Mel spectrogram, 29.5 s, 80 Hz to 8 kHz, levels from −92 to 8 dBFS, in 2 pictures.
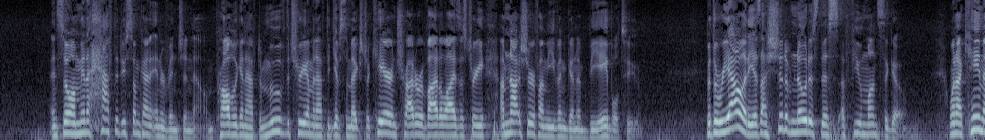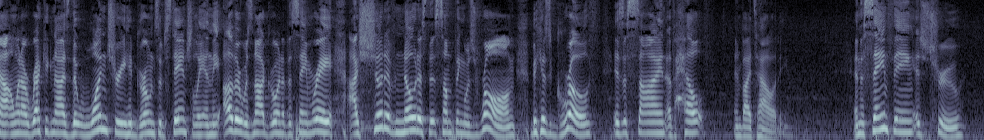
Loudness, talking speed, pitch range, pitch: -24 LUFS, 220 wpm, 145-190 Hz, 170 Hz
